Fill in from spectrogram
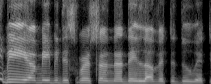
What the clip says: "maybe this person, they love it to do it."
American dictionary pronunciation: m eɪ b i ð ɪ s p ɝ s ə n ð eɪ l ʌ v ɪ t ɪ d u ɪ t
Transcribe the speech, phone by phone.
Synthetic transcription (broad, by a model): m eɪ b i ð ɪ s p ɝ s ə n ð eɪ l ʌ v ɪ t ɪ d u ɪ t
